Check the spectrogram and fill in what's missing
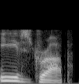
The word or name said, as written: eavesdrop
